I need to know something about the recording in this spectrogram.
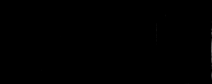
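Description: Near silence: the room tone of an open video call, with faint scattered clicks, several a second, over a faint steady hum.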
